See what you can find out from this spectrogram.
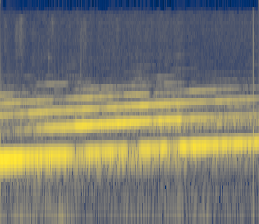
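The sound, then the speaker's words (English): Air raid sirens wail over Jerusalem in a loud, steady, sustained tone whose pitch creeps slowly upward, with no voices. “Air raid sirens echo into the skies of Jerusalem.”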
